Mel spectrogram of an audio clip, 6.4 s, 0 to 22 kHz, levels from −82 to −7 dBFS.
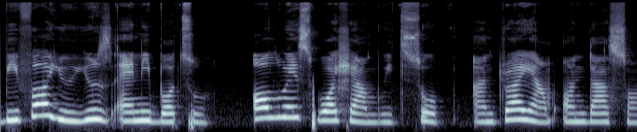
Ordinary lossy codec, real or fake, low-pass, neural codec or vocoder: none; real; none; none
